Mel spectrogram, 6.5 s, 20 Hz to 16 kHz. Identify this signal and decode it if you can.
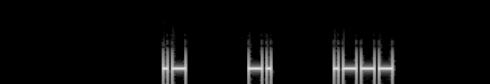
Morse code, heard as a keyed tone, about 20 wpm, 700 Hz. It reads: A N J
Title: 205 Lesson 33e - Letter j - Three Characters 20wpm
